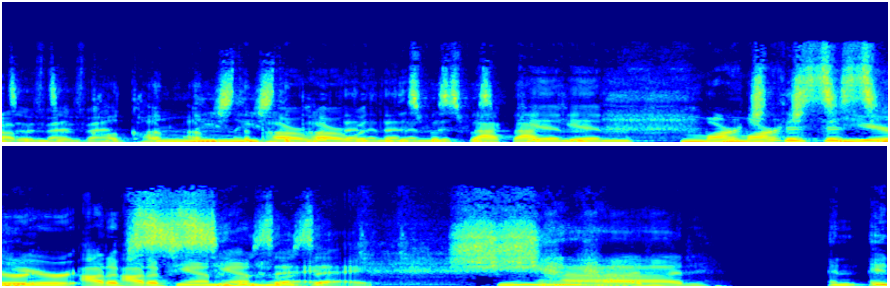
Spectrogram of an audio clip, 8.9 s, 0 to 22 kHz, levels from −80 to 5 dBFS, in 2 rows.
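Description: Throughout the speech, a doubled audio track is heard: a second full-band copy trails about a fifth of a second behind, roughly as loud as the original, likely from a second, slower capture path. Unlike echo or reverb, it's one undecayed repeat with no room colour.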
